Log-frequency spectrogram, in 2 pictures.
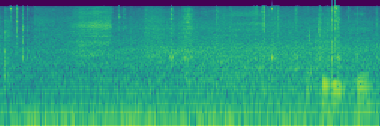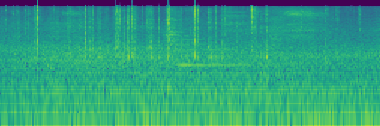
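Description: Metal long-nosed forceps clicking and rattling against the hook and lure in a pike's toothy mouth as the hook is worked free, in many short irregular clicks over a steady low background rumble.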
